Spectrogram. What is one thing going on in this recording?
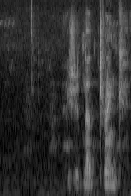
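A man speaks quietly.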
